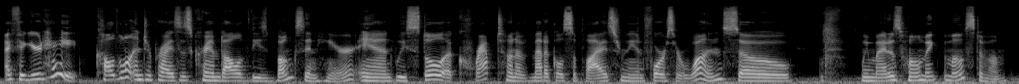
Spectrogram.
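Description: Wry, low-pitched young woman actor in space. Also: expressive, normal speed, slight background noise, close to an everyday voice. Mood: chatty, wry. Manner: sardonic, hesitant, rambling. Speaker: narrator and lead of a sci-fi audio drama. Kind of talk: conversational audio drama acting.

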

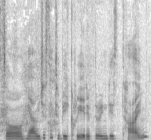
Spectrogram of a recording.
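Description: A woman's voice: mid-range voice, normal speed, vocal fry, dark tone, a little hiss or hum. A young mother chatting through a home vlog in her living room, explaining toys step by step in a casual, talkative way, recorded on a handheld camera. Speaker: parenting vlogger, mother. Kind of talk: casual how-to vlog narration. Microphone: handheld camera filming from above, speaker off screen.

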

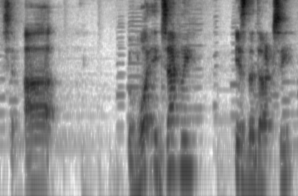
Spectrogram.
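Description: A man plays a tabletop role-playing game in a casual way. His voice is bright and average in pitch, recorded in an echoey space over soft music. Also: expressive, slow pace. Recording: echoey room, music behind.

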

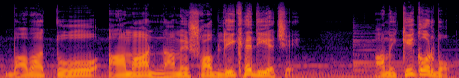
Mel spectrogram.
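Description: A man's voice: mid-range voice, animated, slow pace, faint music behind. A man playing a greedy, calculating, bossy elder brother in a moral-story cartoon. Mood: stern, defensive.

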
